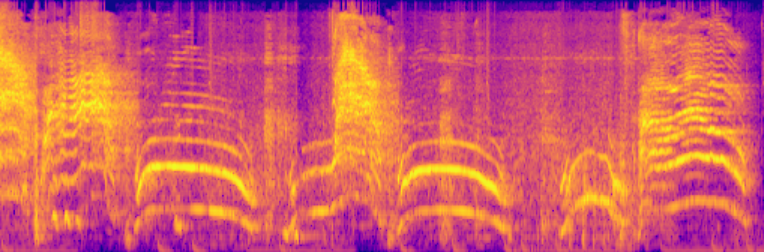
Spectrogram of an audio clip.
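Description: A frightened kitten meowing and yowling at a fake dog, a series of loud, drawn-out, rising and falling cries with short gaps, close and insistent.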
